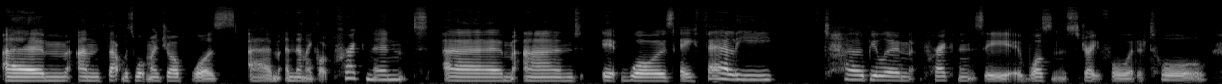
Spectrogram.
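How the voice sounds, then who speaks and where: A woman with a British accent at a very slow pace, in a dry, close sound with no echo. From UK. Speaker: maternal mental health therapist. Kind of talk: interview.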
